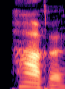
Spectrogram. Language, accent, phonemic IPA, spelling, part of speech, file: German, Germany, /ˈhaːʁə/, Haare, noun, De-Haare.ogg
- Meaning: nominative/accusative/genitive plural of Haar "hair/hairs"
